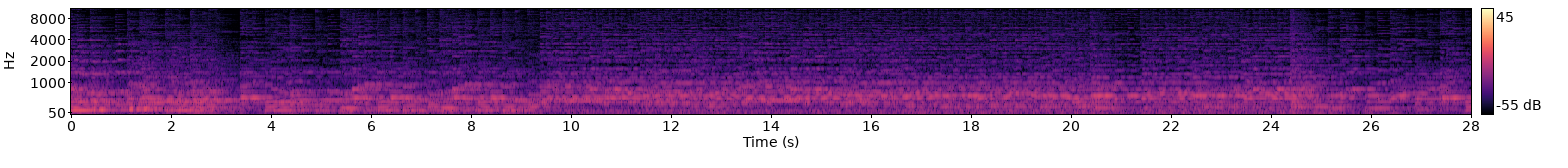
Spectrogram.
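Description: Harpsichord concerto music played by sampled instruments rendered from Sibelius notation software. The harpsichord runs continuously through quick, changing notes at a steady loudness.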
